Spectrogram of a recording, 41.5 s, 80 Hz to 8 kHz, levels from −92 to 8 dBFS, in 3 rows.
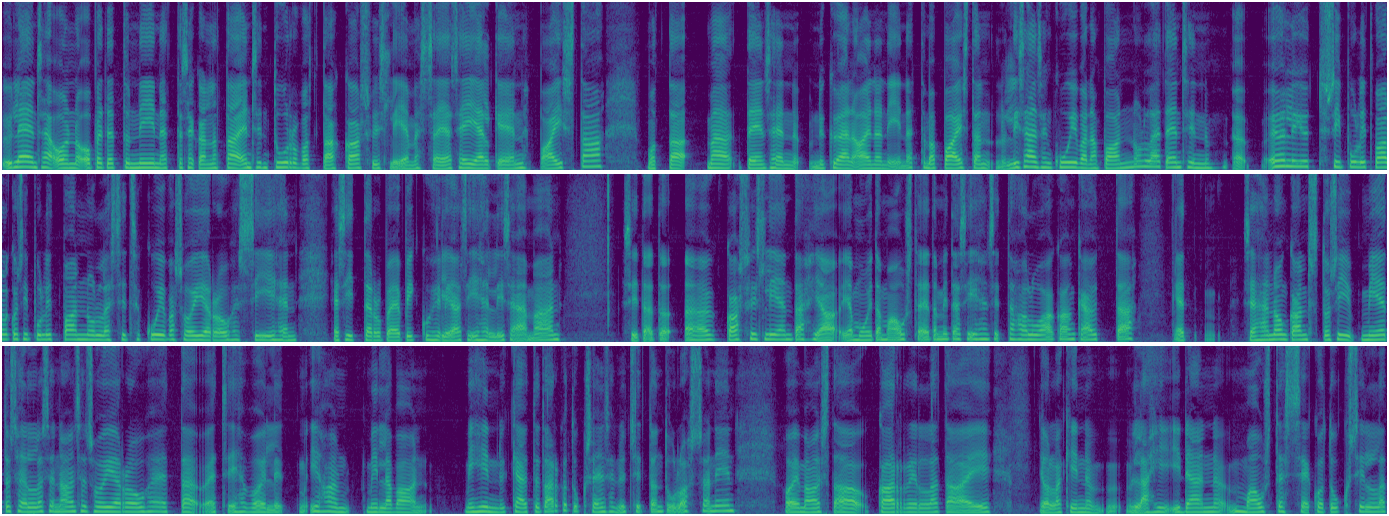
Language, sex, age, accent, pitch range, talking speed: Finnish, female, 20-39, native, 190-225 Hz, 125 wpm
